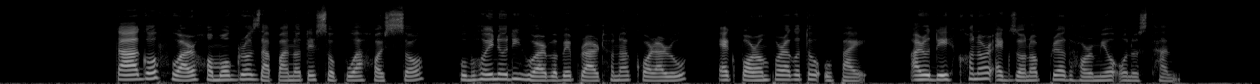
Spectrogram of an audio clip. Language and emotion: Assamese, neutral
